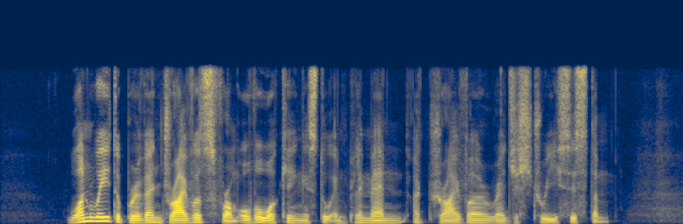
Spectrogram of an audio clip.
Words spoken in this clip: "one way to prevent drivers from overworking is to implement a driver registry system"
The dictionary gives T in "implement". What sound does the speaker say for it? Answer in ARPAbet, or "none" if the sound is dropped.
T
